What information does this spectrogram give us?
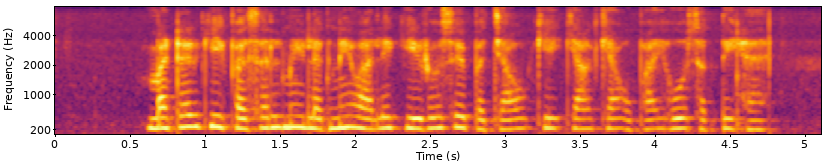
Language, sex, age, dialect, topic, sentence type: Hindi, female, 18-24, Garhwali, agriculture, question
